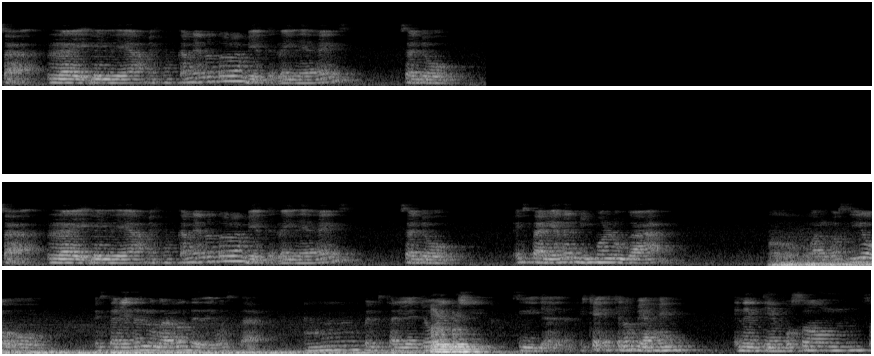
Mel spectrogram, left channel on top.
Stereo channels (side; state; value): left; drops out; at 4.8 s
